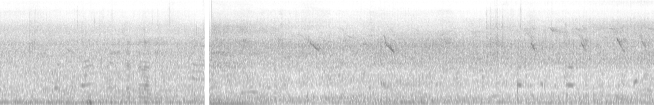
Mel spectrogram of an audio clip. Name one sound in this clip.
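A crowd of men and women talks and murmurs outdoors.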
